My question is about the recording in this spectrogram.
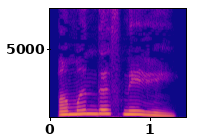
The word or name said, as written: ಅಮಂದಸ್ನೇಹ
